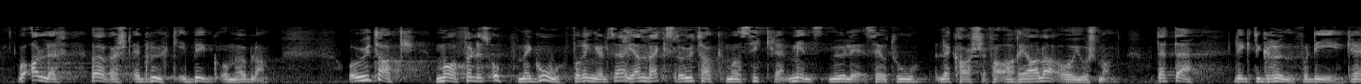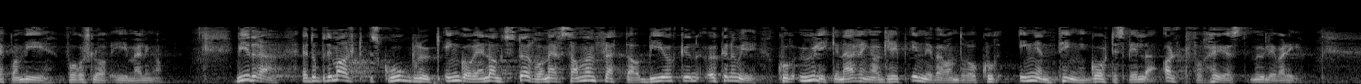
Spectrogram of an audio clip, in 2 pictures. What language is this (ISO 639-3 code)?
nno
